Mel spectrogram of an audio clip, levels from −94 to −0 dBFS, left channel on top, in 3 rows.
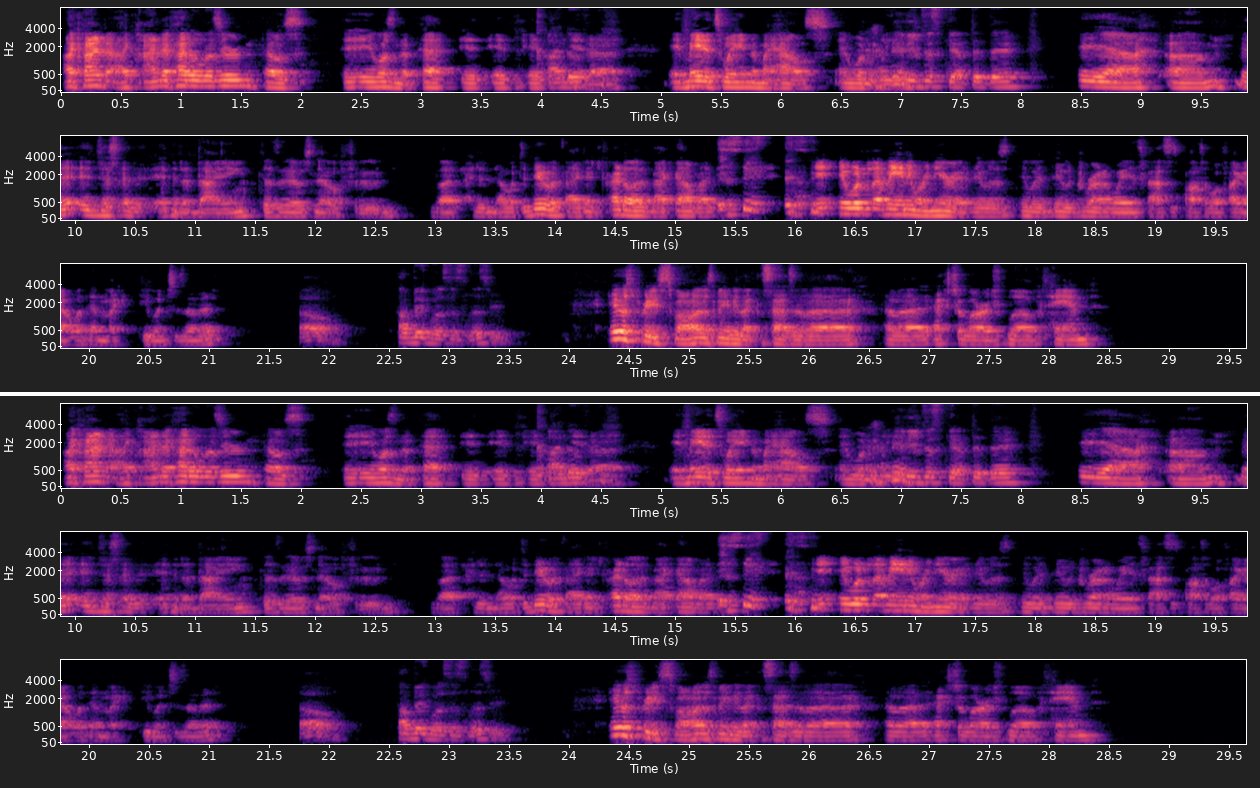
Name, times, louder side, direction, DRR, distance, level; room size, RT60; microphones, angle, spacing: voice 1, 0.0-2.0 2.4-4.6 5.1-7.1 8.5-12.7 13.0-15.3 16.2-21.1 24.3-28.4, left 6 dB, 70° left, 0.3 m, -33 dB
voice 2, 3.8-4.6 5.2-5.3 6.6-8.0 15.3-16.2 21.7-22.1 22.6-23.5, left 2 dB, 25° left, 0.8 m, -38 dB
2.2 x 2.2 x 2.6 m
head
